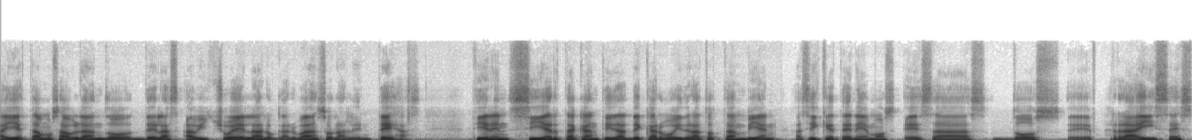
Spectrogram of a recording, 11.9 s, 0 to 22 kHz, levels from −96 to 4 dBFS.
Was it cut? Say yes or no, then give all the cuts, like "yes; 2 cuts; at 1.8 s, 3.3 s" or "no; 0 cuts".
yes; 3 cuts; at 2.6 s, 7.8 s, 10.9 s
